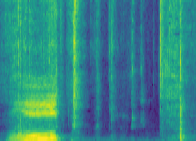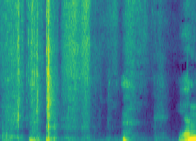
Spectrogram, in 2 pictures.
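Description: A box cutter slices through packing tape on a cardboard box.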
